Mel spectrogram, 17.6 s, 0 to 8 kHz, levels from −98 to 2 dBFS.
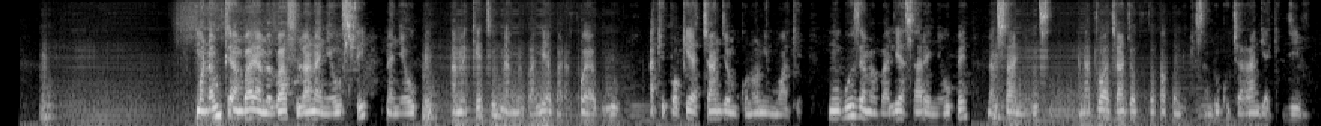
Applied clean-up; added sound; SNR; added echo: neural separator model SepFormer DNS4.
